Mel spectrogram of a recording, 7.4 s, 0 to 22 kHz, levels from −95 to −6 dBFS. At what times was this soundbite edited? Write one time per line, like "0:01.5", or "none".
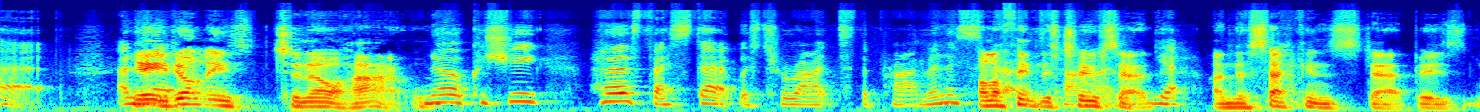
0:05.7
